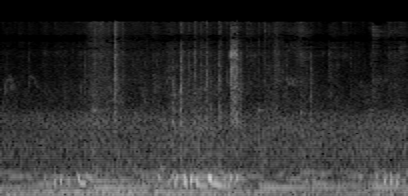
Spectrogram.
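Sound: racing pigeons cooing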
